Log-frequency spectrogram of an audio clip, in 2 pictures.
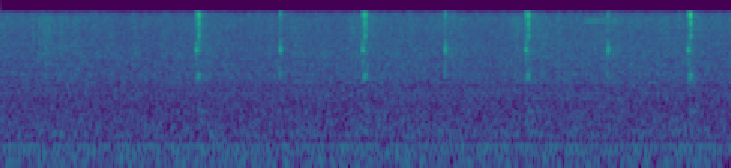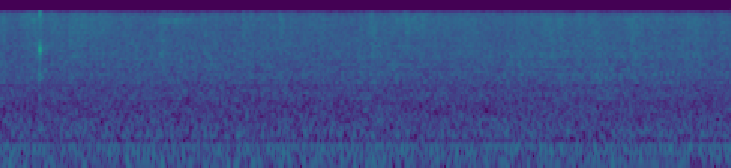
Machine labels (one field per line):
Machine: valve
